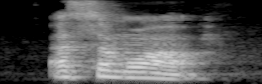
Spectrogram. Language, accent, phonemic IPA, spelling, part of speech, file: French, Canada, /a.sɔ.mwaʁ/, assommoir, noun, LL-Q150 (fra)-assommoir.wav
- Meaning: 1. cosh or similar weapon 2. boozer (low-class drinking establishment) 3. murder hole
